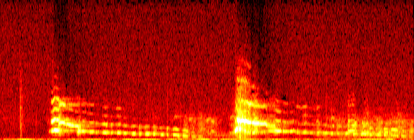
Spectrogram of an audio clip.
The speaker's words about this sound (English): A turkey.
